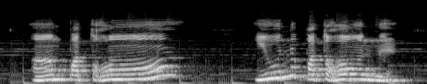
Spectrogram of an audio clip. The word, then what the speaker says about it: patronne: Un patron, une patronne. Un patron, une patronne. Beware of the pronunciation. Un patron, nasal. Une patronne. Un patron, une patronne.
